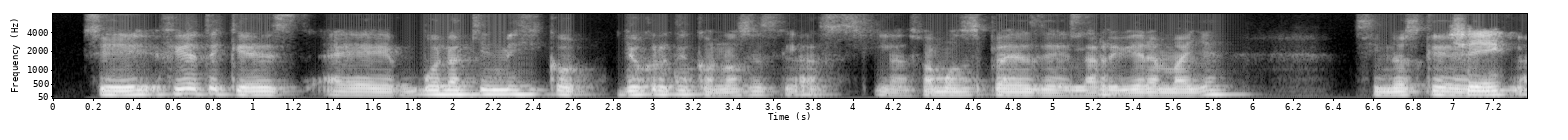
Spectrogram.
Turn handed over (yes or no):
no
